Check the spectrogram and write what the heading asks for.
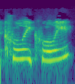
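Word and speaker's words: Kuli Kuli: So you can go to Cooley Cooley, their website, and look for the Super Moms campaign. – How do you spell that? Cooley? – Yeah, it's K-U-L-I, K-U-L-I.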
